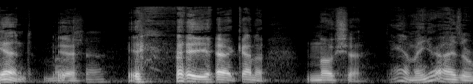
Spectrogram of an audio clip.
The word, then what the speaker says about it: Moshe: but it's it's just you just call it mosha Casher but I mean there's a subtle like like a real person would pronounce it a real person yeah like a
